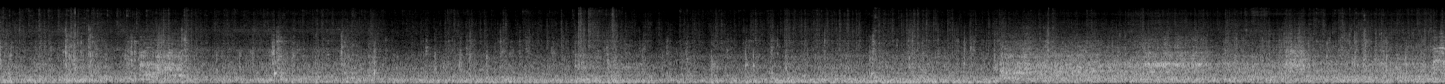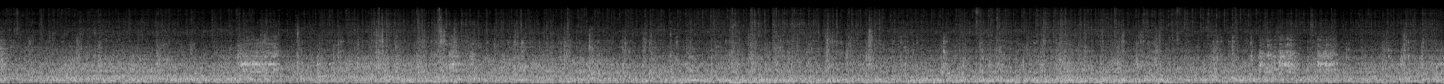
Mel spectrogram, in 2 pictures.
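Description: Home-built, wood-fired Shay steam locomotive and its passenger car running on 12-inch gauge track, heard from aboard the train: steady running noise that grows louder about ten seconds in, with a few brief higher-pitched sounds.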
